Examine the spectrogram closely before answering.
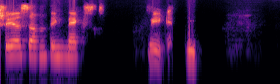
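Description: An elderly woman speaks warmly over an online call.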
